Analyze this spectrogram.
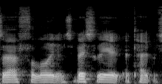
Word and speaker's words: phalloidin: phalloidin. Well, actually, that's pronounced phalloidin.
